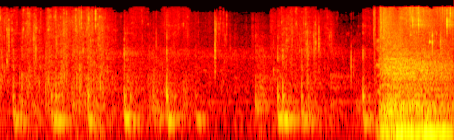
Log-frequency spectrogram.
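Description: Footsteps thud at a steady walking pace.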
